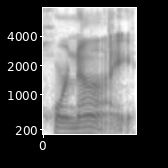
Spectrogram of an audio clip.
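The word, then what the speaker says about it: Horney: alfred adler carl jung eric erickson and karen hornai as i've learned it's pronounced we're going to talk about the personal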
